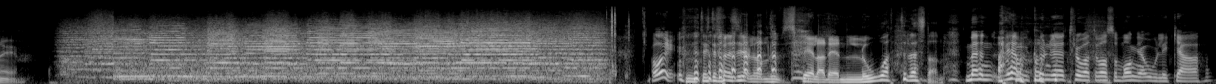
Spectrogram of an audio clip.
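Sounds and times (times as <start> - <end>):
tractor horns blaring at a protest in Brussels: 0.6 - 6.2
speech: 6.6 - 12.1
laughter: 6.8 - 8.3, 9.9 - 11.1.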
